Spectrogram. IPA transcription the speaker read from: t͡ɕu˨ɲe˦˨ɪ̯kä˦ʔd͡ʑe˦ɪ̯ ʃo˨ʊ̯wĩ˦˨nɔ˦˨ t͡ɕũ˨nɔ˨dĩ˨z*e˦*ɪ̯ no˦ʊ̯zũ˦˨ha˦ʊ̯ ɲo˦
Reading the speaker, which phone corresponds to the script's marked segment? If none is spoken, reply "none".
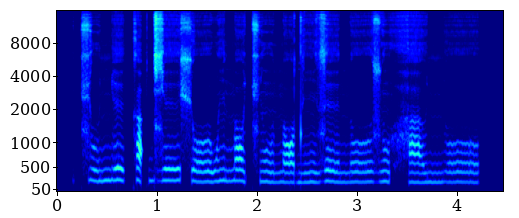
e˦˨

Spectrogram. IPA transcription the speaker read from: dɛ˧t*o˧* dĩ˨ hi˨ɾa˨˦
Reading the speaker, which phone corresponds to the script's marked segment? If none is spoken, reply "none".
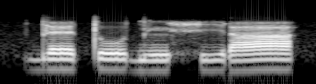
o˧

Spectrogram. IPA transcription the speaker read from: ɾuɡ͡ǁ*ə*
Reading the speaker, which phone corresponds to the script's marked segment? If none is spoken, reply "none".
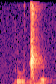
ə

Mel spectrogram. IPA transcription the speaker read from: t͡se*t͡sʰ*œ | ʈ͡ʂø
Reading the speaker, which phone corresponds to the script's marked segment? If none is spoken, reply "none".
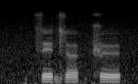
d͡z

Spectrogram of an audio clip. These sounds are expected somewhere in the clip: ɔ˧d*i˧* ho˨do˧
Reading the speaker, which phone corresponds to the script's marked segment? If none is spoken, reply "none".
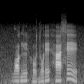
ĩ˧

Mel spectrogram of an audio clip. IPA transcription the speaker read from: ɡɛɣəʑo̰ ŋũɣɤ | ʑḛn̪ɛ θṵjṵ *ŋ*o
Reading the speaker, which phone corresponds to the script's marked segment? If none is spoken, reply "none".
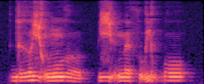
ɠ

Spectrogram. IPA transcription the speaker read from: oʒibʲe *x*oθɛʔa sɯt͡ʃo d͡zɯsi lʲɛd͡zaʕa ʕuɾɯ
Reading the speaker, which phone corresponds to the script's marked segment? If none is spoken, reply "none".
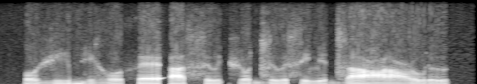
ɣ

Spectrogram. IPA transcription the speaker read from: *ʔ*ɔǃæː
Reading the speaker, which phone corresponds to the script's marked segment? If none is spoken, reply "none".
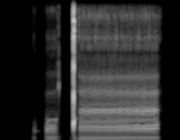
ʔ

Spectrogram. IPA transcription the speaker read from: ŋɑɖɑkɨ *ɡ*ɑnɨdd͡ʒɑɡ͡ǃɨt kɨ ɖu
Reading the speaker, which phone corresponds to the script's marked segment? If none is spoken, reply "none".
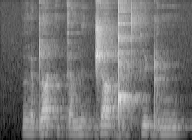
ɡ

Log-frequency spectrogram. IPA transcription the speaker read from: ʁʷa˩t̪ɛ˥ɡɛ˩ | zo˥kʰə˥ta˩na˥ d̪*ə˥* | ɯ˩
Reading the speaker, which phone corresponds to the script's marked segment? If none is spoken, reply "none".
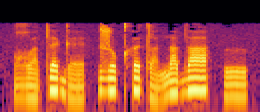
a˥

